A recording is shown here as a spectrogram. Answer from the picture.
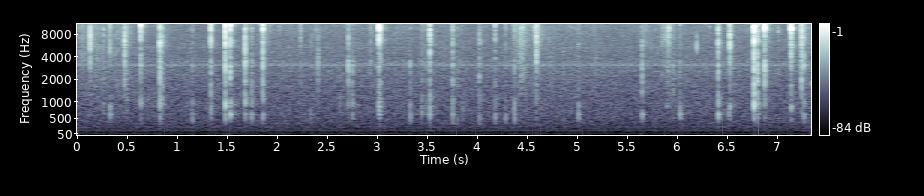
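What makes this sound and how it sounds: Latex-gloved fingertips repeatedly strum and scratch the tips of multicolored plastic bristles on a black plastic hairbrush. The result is about 28 quiet, bright, dry crackling ticks and scratches in an irregular pattern over a soft background hiss, each dying away instantly.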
